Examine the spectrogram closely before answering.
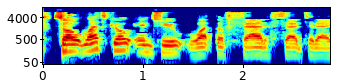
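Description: A man talks at a moderate pace in a medium pitch with ordinary pitch variation. He has an unremarkable speaking voice. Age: 20s. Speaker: finance podcast host. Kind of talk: solo market commentary podcast. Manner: casual, conversational with fillers.

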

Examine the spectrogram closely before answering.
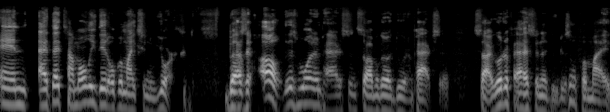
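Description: Lively and very fast, a man with an American accent talks at a fairly high pitch. The sound is dry and close, with no echo. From New Jersey, Jersey City. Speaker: stand-up comedian and filmmaker. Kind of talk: casual interview storytelling.

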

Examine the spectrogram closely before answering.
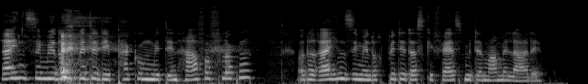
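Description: A woman with a Swabian accent, fairly high pitch, ordinary pitch variation and a very fast pace. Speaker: podcast host. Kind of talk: casual chat.

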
